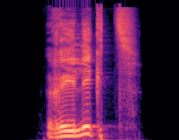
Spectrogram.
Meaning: genitive singular of Relikt
- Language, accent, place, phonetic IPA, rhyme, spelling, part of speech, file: German, Germany, Berlin, [ʁeˈlɪkt͡s], -ɪkt͡s, Relikts, noun, De-Relikts.ogg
